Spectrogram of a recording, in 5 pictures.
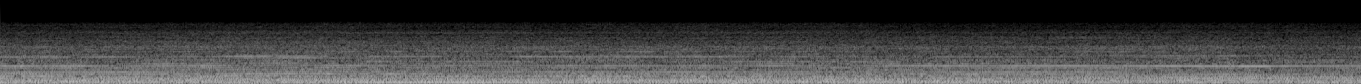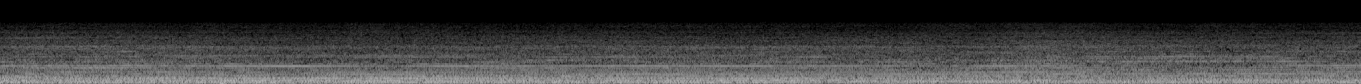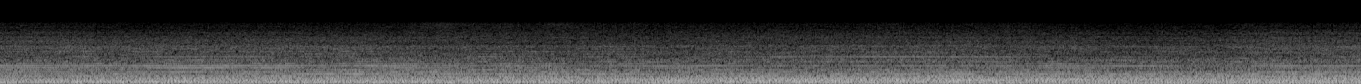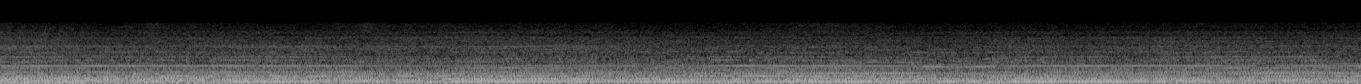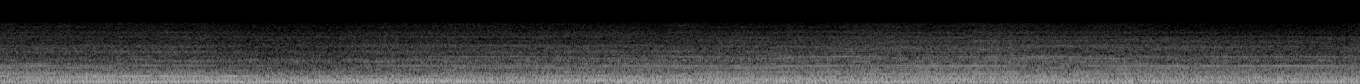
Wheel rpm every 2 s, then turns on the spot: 0, 0, 0, 0, 0, 0, 0, 0, 0, 0, 0, 0, 0, 0, 0, 0, 0, 0, 0, 0, 0, 0, 0, 0, 0, 0, 0, 0, 0, 0, 0, 0, 0, 0.
none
